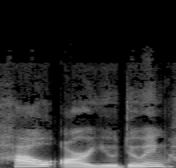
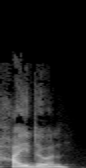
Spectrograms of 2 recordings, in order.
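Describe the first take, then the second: First: "How are you doing?" slow, every word said separately; careful full form. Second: "How you doing?" run together like two words; linked speech. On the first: Teacher contrasting careful English with linked speech, slow and full. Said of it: "Como el". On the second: Teacher showing how natives join words, quick and linked. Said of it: "a lo mejor suenan a dos". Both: Shown as a demonstration.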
